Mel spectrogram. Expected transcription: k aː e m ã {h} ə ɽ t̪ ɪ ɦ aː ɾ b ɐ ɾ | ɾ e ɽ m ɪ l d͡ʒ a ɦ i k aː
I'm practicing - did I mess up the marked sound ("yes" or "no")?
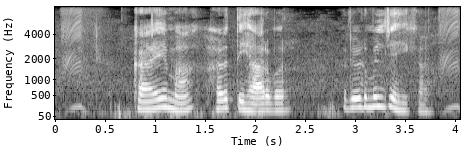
no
